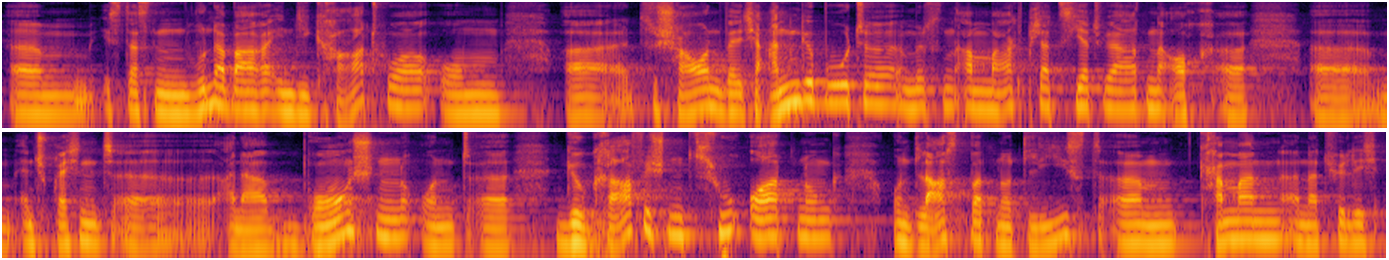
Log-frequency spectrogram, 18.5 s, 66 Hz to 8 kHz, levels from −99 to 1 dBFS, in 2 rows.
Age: 50-69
